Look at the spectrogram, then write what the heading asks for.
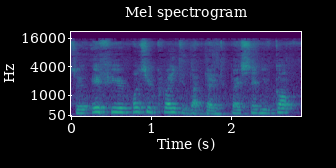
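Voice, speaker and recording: A man giving an informal software tutorial over slides as a club presenter, halting and often repeating or restarting his phrases. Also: on the high side. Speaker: presenter at an amateur radio club. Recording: roomy, distant mic, faint noise.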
